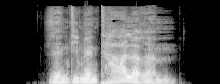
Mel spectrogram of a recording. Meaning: strong dative masculine/neuter singular comparative degree of sentimental
- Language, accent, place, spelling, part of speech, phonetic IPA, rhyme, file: German, Germany, Berlin, sentimentalerem, adjective, [ˌzɛntimɛnˈtaːləʁəm], -aːləʁəm, De-sentimentalerem.ogg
